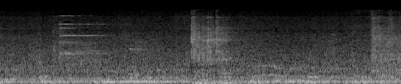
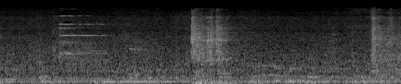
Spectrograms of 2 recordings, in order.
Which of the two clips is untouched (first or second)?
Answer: second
